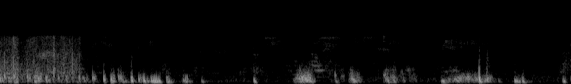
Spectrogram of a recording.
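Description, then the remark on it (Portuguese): Many cattle hooves clatter and thud in an uneven, overlapping rhythm as cattle walk across hard ground on a farm, with a dull, muffled quality and moderately loud bursts. “Olha, olha o vídeo da fazenda que ele trabalha.”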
